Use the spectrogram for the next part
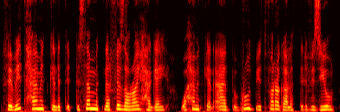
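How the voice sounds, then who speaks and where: A woman's voice: on the high side, rapid-fire, darkish tone, no room sound, clean studio sound. A woman with an Egyptian accent narrating a romantic story.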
